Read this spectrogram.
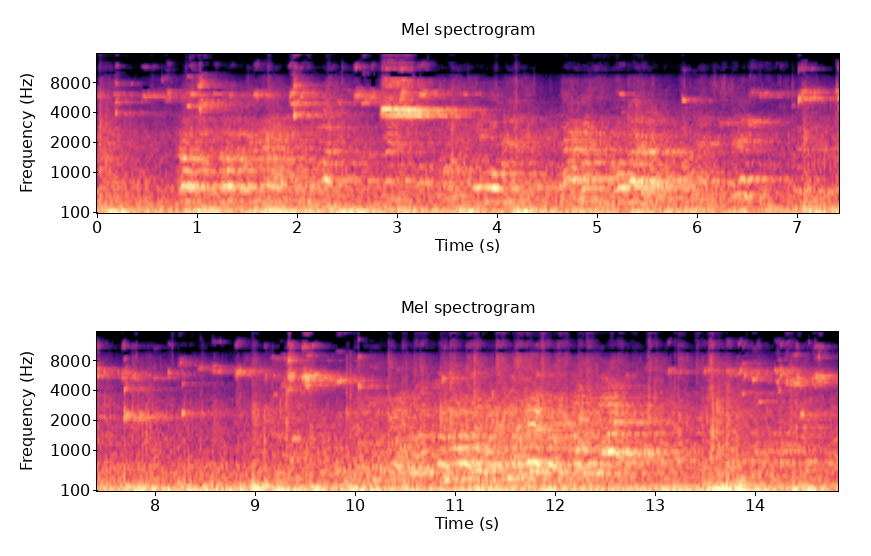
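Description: Young players shout and call out to one another in a large echoing gym.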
